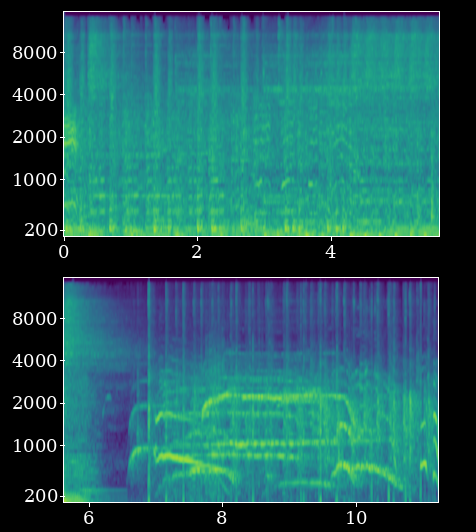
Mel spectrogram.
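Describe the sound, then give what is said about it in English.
A live studio audience claps and cheers loudly for several seconds before the noise fades, then a fresh wave of applause rises with shouts and whoops. “let's start by welcoming the live studio audience. Live studio audience. They're quite loud today.”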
